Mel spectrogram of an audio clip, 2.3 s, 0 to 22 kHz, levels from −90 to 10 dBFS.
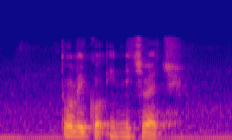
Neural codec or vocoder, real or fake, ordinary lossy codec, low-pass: codec, 16 kHz, 4 kbps, X-Codec, HuBERT features, trained on balanced general audio; fake; none; 7.2 kHz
